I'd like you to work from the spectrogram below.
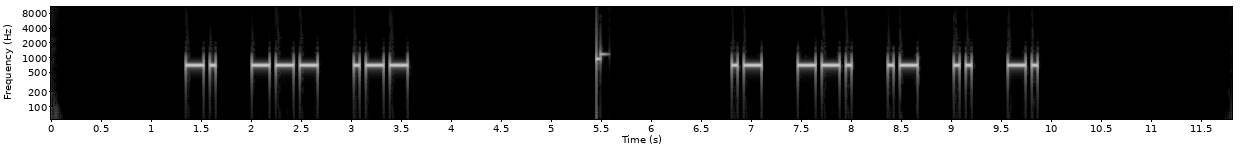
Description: Morse code, heard as a keyed tone, about 20 wpm, spaced as for 14 wpm, 700 Hz. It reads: NOW AGAIN
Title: 2x Character Spacing - Top 300 Words - 20wpm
